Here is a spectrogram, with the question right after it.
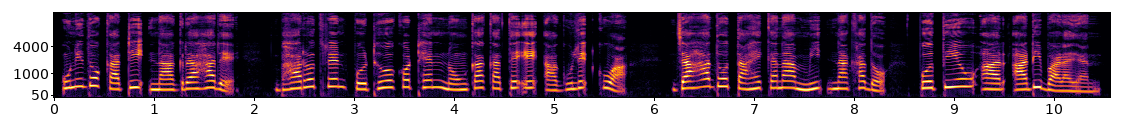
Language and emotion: Santali, neutral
